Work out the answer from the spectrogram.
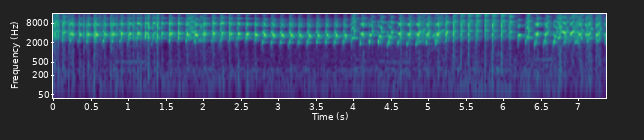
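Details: Lovebird giving a long ngekek chatter, used to prompt other lovebirds to answer and sing: a fast, unbroken run of sharp, high chattering notes, about three per second, steady for the whole stretch.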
